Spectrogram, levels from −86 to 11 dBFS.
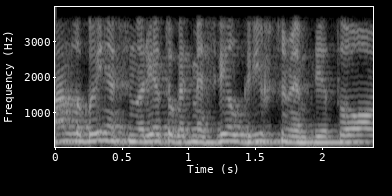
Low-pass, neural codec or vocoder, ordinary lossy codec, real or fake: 3.6 kHz; none; AAC, 32 kbps; real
